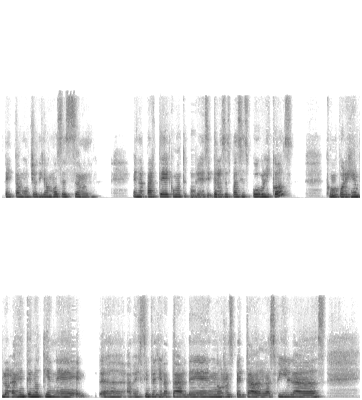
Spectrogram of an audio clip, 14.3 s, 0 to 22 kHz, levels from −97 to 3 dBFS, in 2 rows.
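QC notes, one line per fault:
throughout, Bluetooth LC3 compression: the speech carries a steady breathy, grainy edge, with the upper band sounding like hiss rather than real detail. The likely cause is an LC3 encoder that zeroes much of the high spectrum and fills it with noise, at a rate that fits about 48 kbps and short 7.5 ms frames. Unlike the momentary losses below, this texture never lets up.
3.76 to 3.87 s, 6.59 to 6.66 s, 8.55 to 8.64 s, lost LE Audio frames: each time the speech briefly dissolves into a noisy, smeared wash instead of cutting to silence, lasting about 98 ms (scattered over 105 ms, with the longest unbroken stretch around 70 ms), 68 ms and 90 ms. The decoder repeats the last good spectrum with randomised signs, so the tone turns to noise while the level holds. It fades only as the gap lengthens, which separates this from a hard dropout or a click.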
